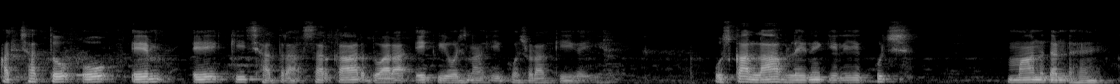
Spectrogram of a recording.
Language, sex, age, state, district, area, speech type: Hindi, male, 30-45, Uttar Pradesh, Mau, rural, read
